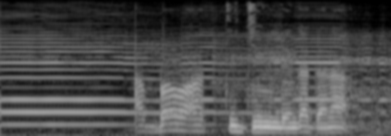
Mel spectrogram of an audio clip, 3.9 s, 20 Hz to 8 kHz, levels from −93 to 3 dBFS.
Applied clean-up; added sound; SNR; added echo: none; Bowed string instrument; 4 dB; none.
